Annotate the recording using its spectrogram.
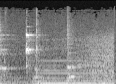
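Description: Microwave oven keypad beep, then the microwave starts and runs with a steady hum.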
